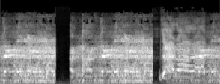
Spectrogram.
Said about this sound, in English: You hear someone screaming like, we got him on it.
